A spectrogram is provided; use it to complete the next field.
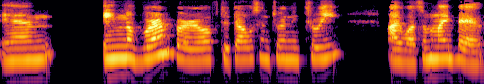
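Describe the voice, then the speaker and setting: The speaker has a Spanish accent. The intonation stays fairly even. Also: woman. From El Salvador. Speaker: disease survivor. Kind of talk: testimony. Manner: halting.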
